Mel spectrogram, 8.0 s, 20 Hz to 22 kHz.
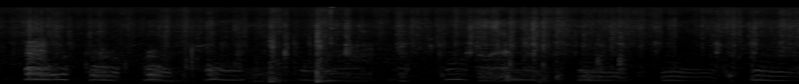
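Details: Rough Collie puppy, 33 days old, filmed indoors on 28 July 2012, gives a steady run of short, low, tonal grunting whines, about two each second, over faint rustling.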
